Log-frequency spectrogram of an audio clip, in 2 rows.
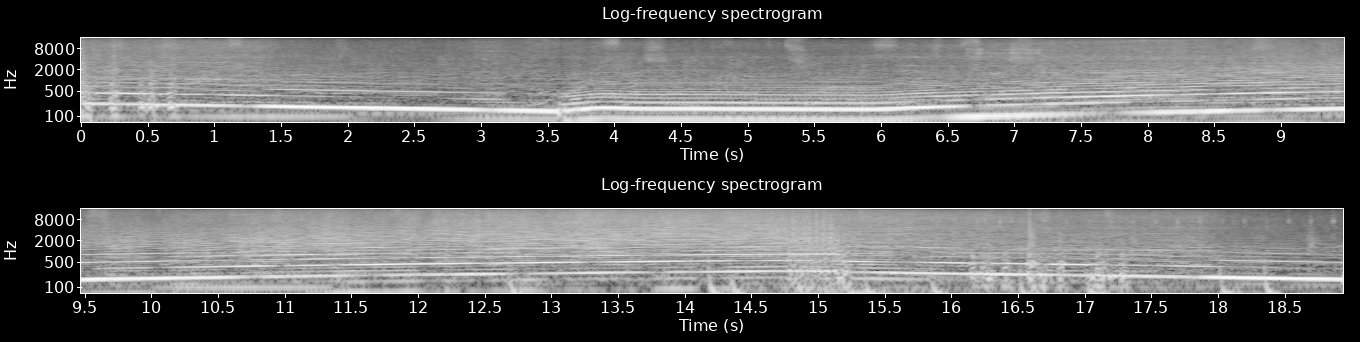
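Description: Yamaha Tracer 900's three-cylinder engine on a chassis dyno after an ECU flash tune. The engine note falls as it coasts down, holds steady for a couple of seconds, then climbs smoothly through a full-throttle pull for about nine seconds before dropping away as the run ends.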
